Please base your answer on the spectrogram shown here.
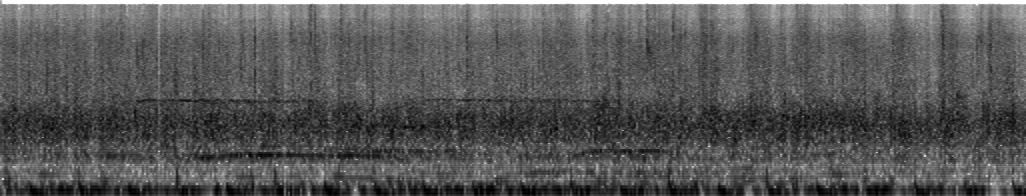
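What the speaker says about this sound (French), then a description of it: "Un tonnerre d'applaudissements pour nos chefs d'équipe." Studio audience at a French kids' TV game show applauds the team leaders: dense, loud, sustained clapping throughout, with faint talk underneath.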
